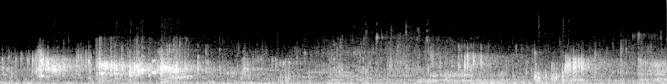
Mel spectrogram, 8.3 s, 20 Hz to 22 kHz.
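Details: Simulated A4A vore ASMR roleplay from the prey's point of view inside the belly: continuous low gurgling and rumbling with bubbly surges as a lazy pred digests and keeps snacking; stomach rumbling.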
